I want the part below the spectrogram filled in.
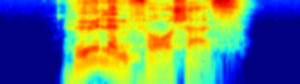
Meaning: genitive singular of Höhlenforscher
- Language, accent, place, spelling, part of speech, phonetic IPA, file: German, Germany, Berlin, Höhlenforschers, noun, [ˈhøːlənˌfɔʁʃɐs], De-Höhlenforschers.ogg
